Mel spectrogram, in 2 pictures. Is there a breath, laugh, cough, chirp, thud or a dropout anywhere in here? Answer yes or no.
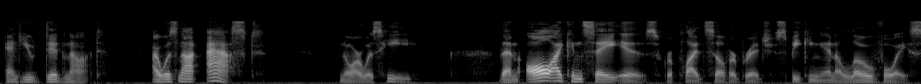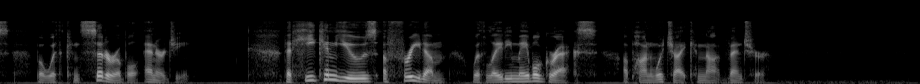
no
